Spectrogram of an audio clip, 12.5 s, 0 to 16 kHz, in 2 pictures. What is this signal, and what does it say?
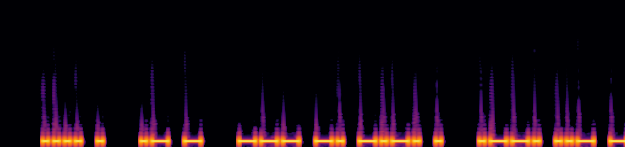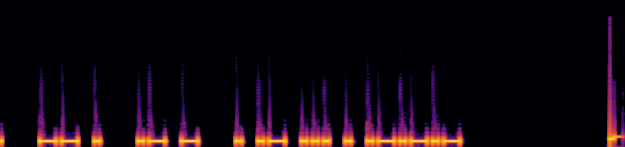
Morse code, heard as a keyed tone, about 22 wpm, 700 Hz. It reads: HE AT ONCE PUT ME AT EASE.
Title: Sentences from Top 1000 Words - Review Part 1 - 22wpm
